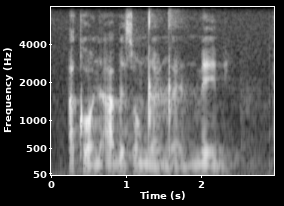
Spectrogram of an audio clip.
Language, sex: Zulu, male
